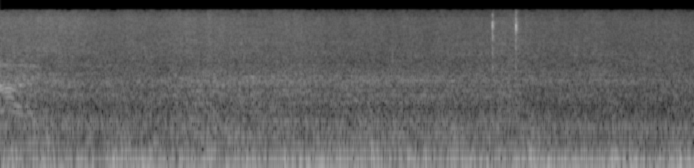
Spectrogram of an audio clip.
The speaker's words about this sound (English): That's a lot more noise than we open the windows. You can hear how wet the road is.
